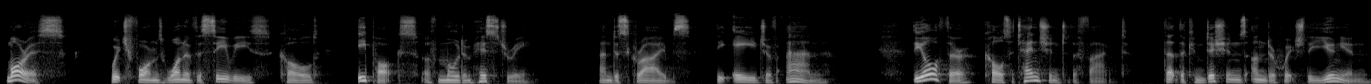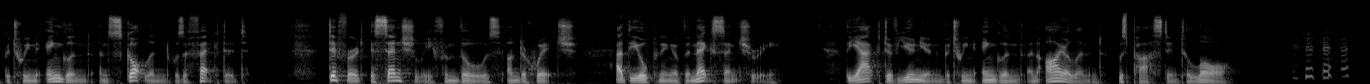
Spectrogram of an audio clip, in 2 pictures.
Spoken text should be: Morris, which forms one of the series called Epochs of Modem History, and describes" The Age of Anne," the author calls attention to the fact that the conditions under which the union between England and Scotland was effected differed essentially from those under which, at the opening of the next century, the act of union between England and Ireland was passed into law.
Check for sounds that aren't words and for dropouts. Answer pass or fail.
fail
